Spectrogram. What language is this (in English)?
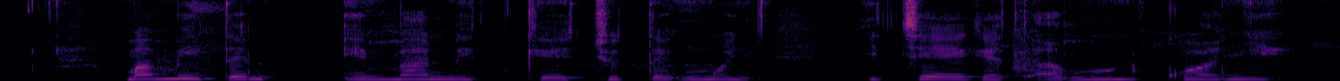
Kalenjin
